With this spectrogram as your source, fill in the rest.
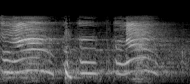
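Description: A voice imitates a newborn baby crying: wavering, high wails rising and falling in two short bursts, close and fairly loud.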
